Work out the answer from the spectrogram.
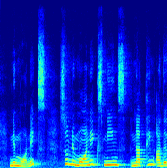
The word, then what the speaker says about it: mnemonics: the word mnemonics so the m is silent and this is pronounced as mnemonics so mnemonics means nothing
